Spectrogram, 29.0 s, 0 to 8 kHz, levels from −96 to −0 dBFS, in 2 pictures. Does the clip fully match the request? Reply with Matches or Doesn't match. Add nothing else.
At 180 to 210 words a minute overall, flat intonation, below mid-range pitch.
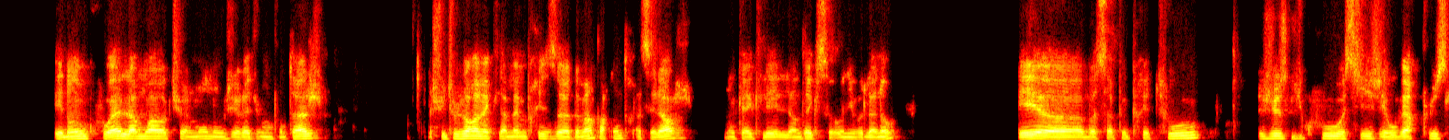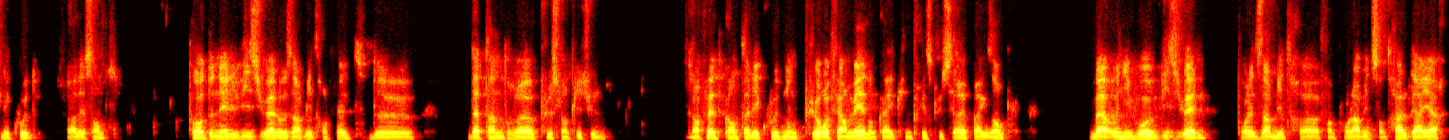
Matches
